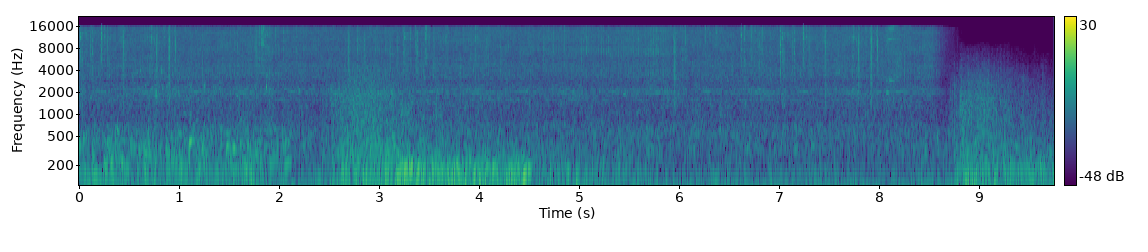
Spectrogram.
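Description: Bubbles fizz and hiss underwater.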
